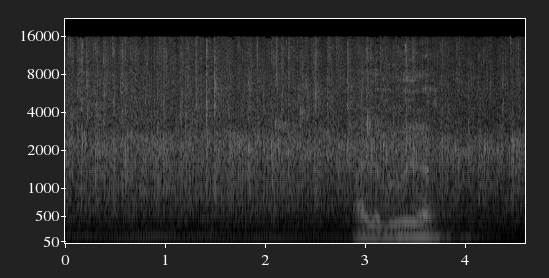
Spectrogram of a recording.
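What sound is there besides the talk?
audience applause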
